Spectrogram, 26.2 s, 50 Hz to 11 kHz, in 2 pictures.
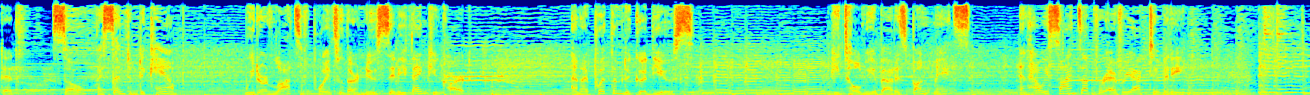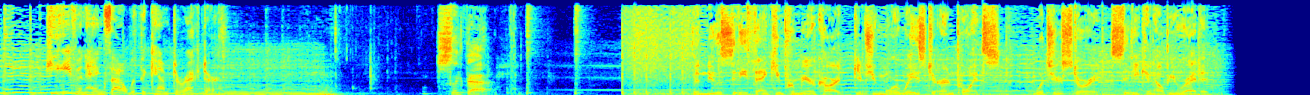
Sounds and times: Rock and roll: 3.5 - 5.7, 9.3 - 13.9, 14.5 - 16.5, 19.3 - 25.5
Speech: 13.6 - 15.4, 20.0 - 25.3.

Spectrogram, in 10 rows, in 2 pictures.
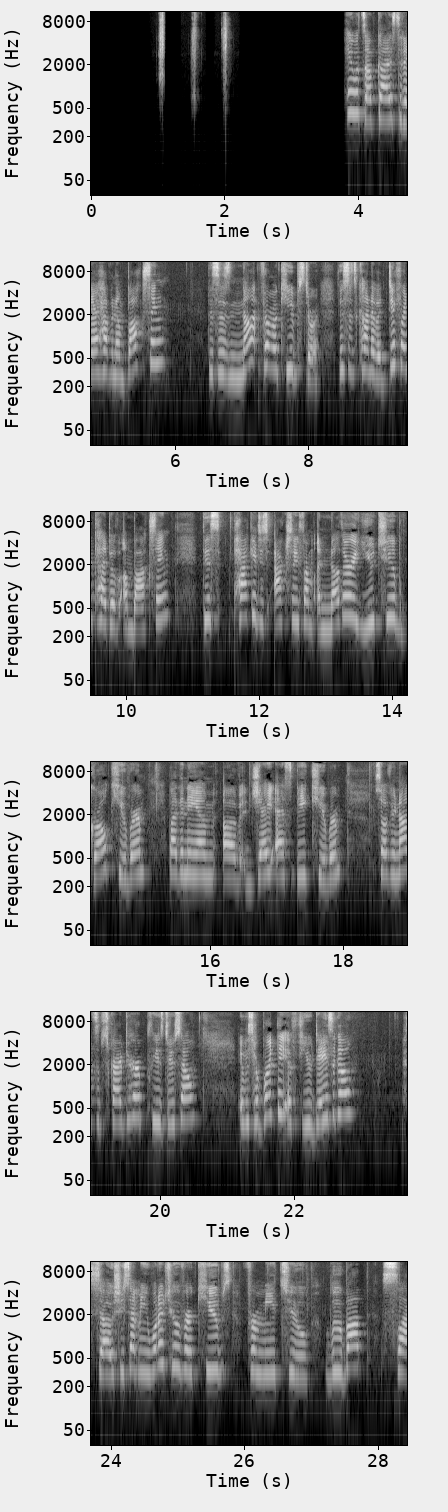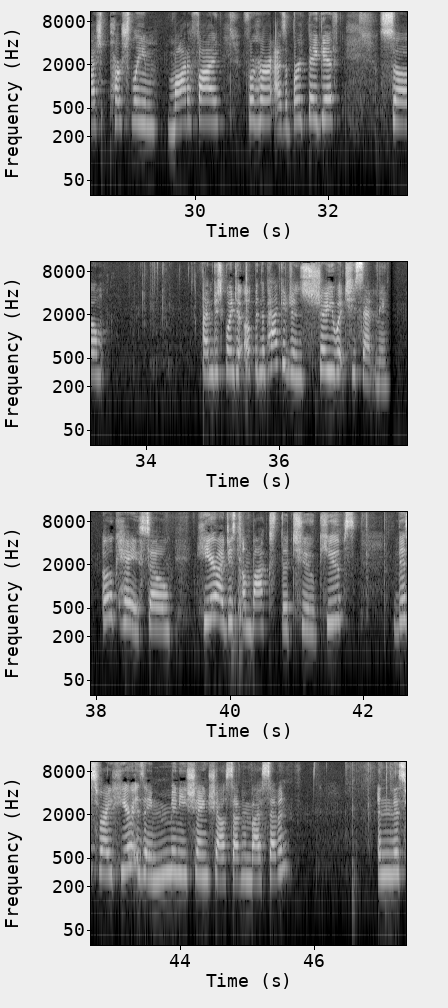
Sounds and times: Speech: 3.8 - 20.6, 21.2 - 23.0, 23.6 - 32.2, 32.8 - 33.5, 34.8 - 45.7, 47.0 - 47.3.

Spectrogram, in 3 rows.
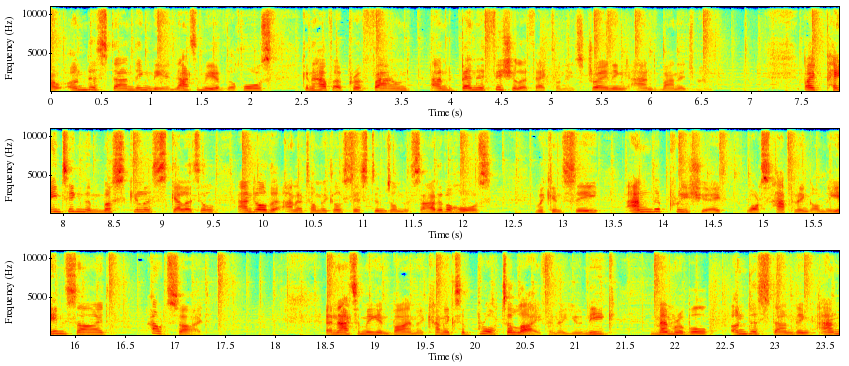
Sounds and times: Speech: 0.0 - 6.6, 7.5 - 17.3, 18.5 - 23.6
Music: 0.0 - 23.6.

